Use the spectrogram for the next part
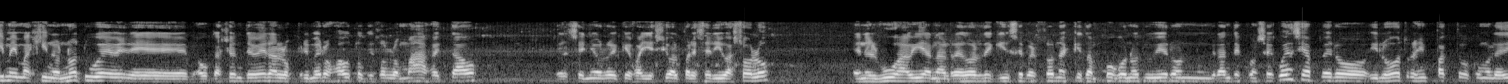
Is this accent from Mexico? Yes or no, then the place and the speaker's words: no; Osorno, Los Lagos, Chile; No, yo soy de Osorno.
